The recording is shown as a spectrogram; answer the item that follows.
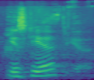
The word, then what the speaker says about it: ISDEAA: I call it ISDA. Does anybody else call it ISDA? There's been such debate about the correct pronunciation. So as a committee, I would like us to agree on just calling it isdia.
